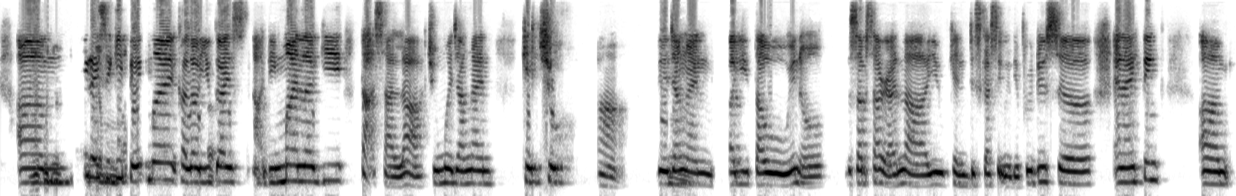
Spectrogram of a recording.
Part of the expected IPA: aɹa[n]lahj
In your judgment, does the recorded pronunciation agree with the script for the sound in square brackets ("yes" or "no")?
yes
